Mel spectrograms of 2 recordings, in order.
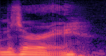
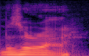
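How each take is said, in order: First: It is said the northern Missouri way. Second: It is said the southern Missouri way.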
